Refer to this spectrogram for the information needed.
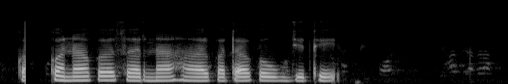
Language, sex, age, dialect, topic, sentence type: Chhattisgarhi, female, 25-30, Eastern, agriculture, question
